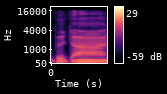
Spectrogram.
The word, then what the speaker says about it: boudin: She's Cajun, and they make boudin or boudin, however you choose to pronounce it. It's supposed to be boudin, but it's the same thing.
